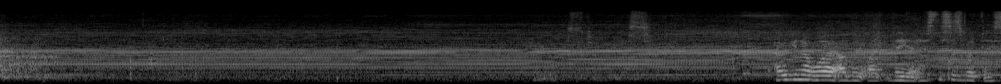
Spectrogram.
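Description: Electric clippers hum steadily close by.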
